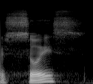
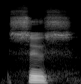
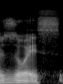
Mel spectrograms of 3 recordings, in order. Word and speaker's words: Seuss: mispronounce his name um his name is dr soyuz uh people often pronounce it dr seuss um yeah dr seuss or dr zoice is the correct pronunciation one way to remember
